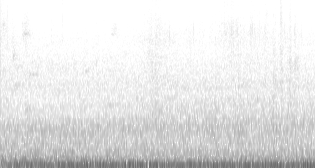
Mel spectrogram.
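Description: Steady low rumble of a moving passenger train heard inside the carriage: wheels running on the rails and the car's running noise, with a few faint ticks.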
